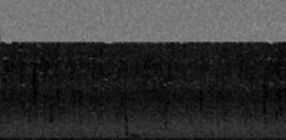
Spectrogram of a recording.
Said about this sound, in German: bis auf den Regen ist es, wie gesagt, recht still in der Umgebung.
